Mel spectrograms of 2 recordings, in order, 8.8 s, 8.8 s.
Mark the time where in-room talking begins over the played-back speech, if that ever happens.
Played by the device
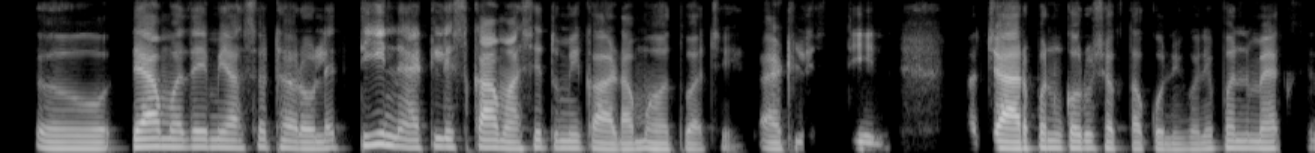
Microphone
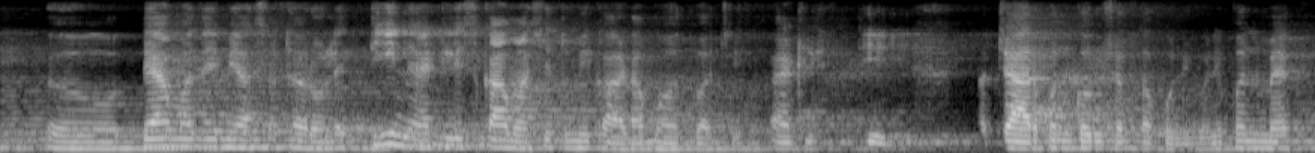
none

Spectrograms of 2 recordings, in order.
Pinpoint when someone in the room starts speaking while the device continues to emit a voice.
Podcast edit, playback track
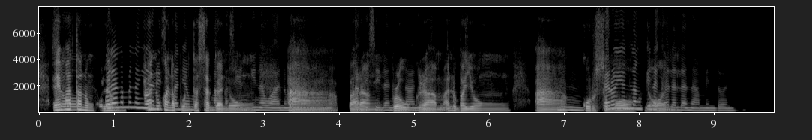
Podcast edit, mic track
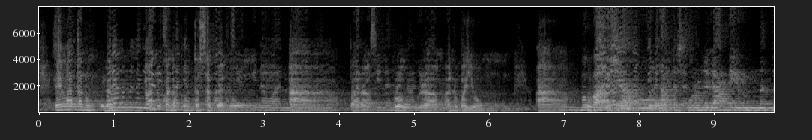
7 s

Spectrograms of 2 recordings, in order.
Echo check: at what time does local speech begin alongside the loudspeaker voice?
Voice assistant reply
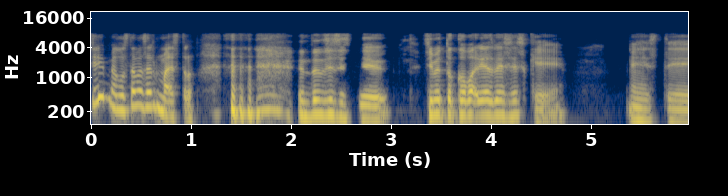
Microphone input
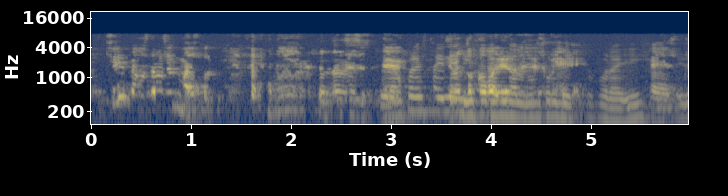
3 s

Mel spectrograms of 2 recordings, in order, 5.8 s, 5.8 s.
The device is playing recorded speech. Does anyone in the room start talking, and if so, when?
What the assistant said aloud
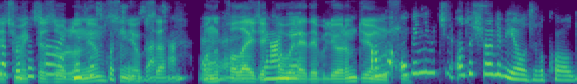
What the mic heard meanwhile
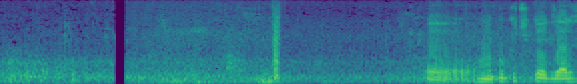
4 s

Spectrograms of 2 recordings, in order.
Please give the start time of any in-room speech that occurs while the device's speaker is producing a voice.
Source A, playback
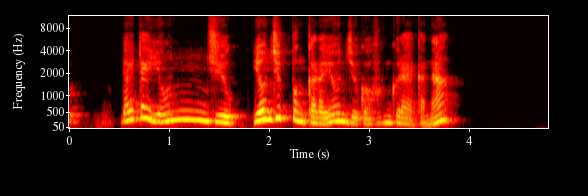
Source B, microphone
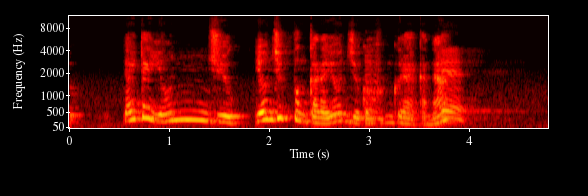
3 s

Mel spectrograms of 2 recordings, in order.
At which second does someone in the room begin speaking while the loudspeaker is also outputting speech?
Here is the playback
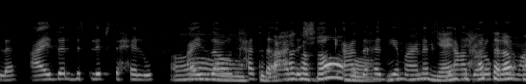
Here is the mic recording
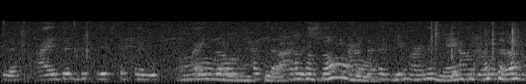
none

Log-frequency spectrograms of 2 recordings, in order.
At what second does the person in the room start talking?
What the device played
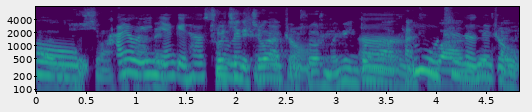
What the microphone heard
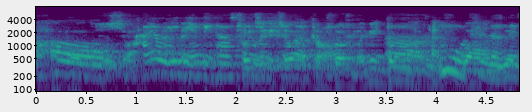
none

